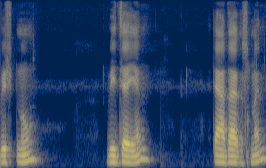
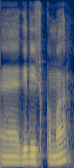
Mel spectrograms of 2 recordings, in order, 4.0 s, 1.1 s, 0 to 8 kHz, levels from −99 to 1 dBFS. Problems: low volume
